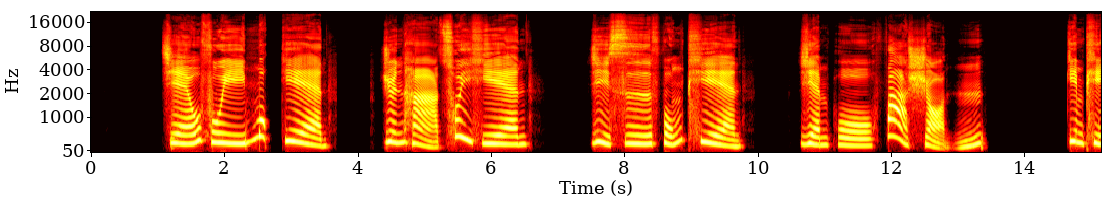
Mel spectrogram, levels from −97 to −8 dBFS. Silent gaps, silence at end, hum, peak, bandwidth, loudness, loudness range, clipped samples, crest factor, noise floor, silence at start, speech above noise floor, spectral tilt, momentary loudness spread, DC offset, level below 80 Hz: 3.69-4.19 s, 6.82-7.34 s, 9.95-10.46 s, 13.70-14.32 s, 14.44-14.64 s; 0 s; none; -4 dBFS; 19 kHz; -18 LUFS; 3 LU; under 0.1%; 16 dB; under -90 dBFS; 1.1 s; over 72 dB; -3 dB/octave; 11 LU; under 0.1%; -76 dBFS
